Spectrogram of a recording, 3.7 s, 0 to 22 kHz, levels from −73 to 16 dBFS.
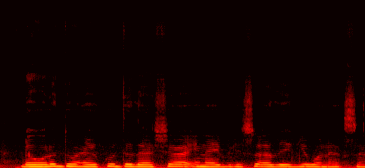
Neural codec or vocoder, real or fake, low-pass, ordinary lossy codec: vocoder, 48 kHz, 128 mel bands, Vocos; fake; 19.8 kHz; none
